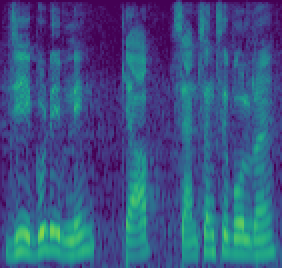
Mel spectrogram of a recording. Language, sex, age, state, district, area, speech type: Urdu, male, 18-30, Uttar Pradesh, Shahjahanpur, urban, spontaneous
